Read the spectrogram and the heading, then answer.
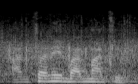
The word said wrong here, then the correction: Aitana Bonmatí: Aitana Bonmatí.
